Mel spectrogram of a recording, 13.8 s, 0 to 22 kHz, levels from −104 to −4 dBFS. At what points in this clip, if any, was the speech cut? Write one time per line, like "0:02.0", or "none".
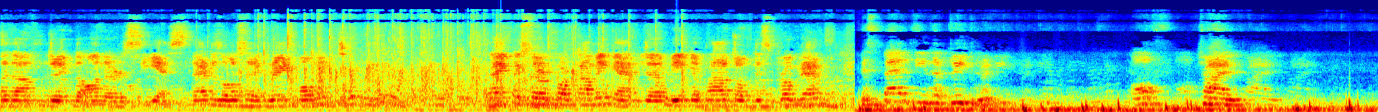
none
